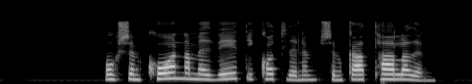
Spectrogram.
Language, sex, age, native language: Icelandic, female, 20-29, Icelandic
